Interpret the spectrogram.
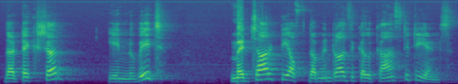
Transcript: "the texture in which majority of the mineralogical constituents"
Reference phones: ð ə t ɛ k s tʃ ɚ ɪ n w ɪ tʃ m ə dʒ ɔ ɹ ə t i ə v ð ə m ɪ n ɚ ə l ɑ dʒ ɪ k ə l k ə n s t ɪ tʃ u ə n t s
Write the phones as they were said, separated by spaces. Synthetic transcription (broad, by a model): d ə t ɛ k tʃ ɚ ɪ n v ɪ tʃ m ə dʒ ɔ ɹ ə t i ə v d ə m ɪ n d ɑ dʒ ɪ k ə l k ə n s t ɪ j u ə n t s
